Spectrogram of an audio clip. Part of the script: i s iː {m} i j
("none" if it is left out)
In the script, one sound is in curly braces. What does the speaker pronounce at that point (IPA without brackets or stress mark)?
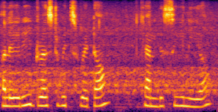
n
